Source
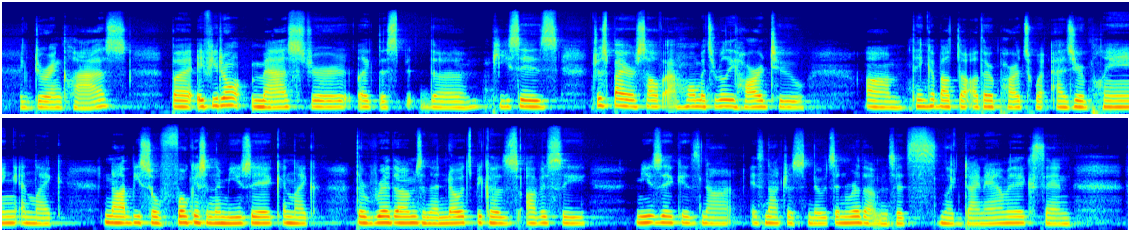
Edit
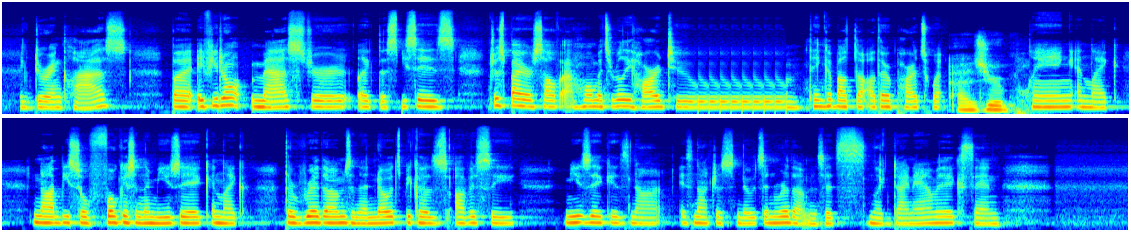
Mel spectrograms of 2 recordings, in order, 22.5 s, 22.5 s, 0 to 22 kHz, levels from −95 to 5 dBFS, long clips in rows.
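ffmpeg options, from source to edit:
-filter_complex "[0:a]asplit=13[s0][s1][s2][s3][s4][s5][s6][s7][s8][s9][s10][s11][s12];[s0]atrim=end=4.012[s13];[s1]atrim=start=5.038:end=8.002[s14];[s2]atrim=start=7.888:end=8.002[s15];[s3]atrim=start=7.888:end=8.002[s16];[s4]atrim=start=7.888:end=8.002[s17];[s5]atrim=start=7.888:end=8.002[s18];[s6]atrim=start=7.888:end=8.002[s19];[s7]atrim=start=7.888:end=8.002[s20];[s8]atrim=start=7.888:end=8.002[s21];[s9]atrim=start=7.888:end=8.002[s22];[s10]atrim=start=8.878:end=10.494[s23];[s11]atrim=start=10.49:end=10.99,asetpts=PTS-STARTPTS,asetrate=26901,aresample=44100[s24];[s12]atrim=start=10.986[s25];[s13][s14]acrossfade=d=0.004:c1=hsin:c2=hsin[s26];[s26][s15]acrossfade=d=0.004:c1=hsin:c2=hsin[s27];[s27][s16]acrossfade=d=0.004:c1=hsin:c2=hsin[s28];[s28][s17]acrossfade=d=0.004:c1=hsin:c2=hsin[s29];[s29][s18]acrossfade=d=0.004:c1=hsin:c2=hsin[s30];[s30][s19]acrossfade=d=0.004:c1=hsin:c2=hsin[s31];[s31][s20]acrossfade=d=0.004:c1=hsin:c2=hsin[s32];[s32][s21]acrossfade=d=0.004:c1=hsin:c2=hsin[s33];[s33][s22]acrossfade=d=0.004:c1=hsin:c2=hsin[s34];[s34][s23]acrossfade=d=0.004:c1=hsin:c2=hsin[s35];[s35][s24]acrossfade=d=0.004:c1=hsin:c2=hsin[s36];[s36][s25]acrossfade=d=0.004:c1=hsin:c2=hsin"

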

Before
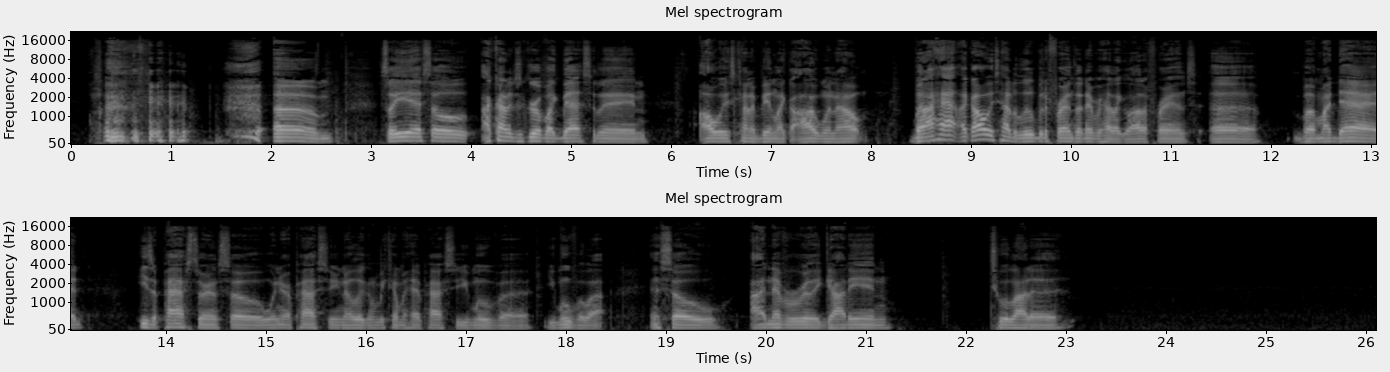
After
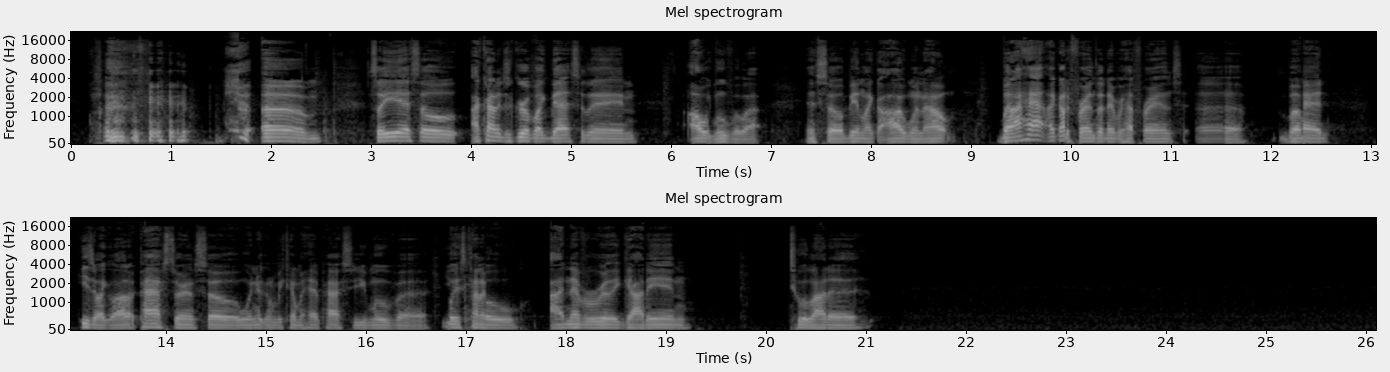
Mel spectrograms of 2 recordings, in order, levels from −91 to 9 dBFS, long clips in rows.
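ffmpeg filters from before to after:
-filter_complex "[0:a]asplit=15[s0][s1][s2][s3][s4][s5][s6][s7][s8][s9][s10][s11][s12][s13][s14];[s0]atrim=end=1.534[s15];[s1]atrim=start=1.53:end=1.79,asetpts=PTS-STARTPTS,asetrate=78057,aresample=44100[s16];[s2]atrim=start=1.786:end=6.482[s17];[s3]atrim=start=17.858:end=19.212[s18];[s4]atrim=start=6.838:end=9.062[s19];[s5]atrim=start=9.718:end=10.402[s20];[s6]atrim=start=10.758:end=11.332[s21];[s7]atrim=start=11.328:end=11.692,asetpts=PTS-STARTPTS,volume=0.266[s22];[s8]atrim=start=11.688:end=12.472[s23];[s9]atrim=start=12.918:end=13.892[s24];[s10]atrim=start=10.398:end=10.762[s25];[s11]atrim=start=13.888:end=15.172[s26];[s12]atrim=start=15.958:end=17.862[s27];[s13]atrim=start=6.478:end=6.842[s28];[s14]atrim=start=19.208[s29];[s15][s16]acrossfade=d=0.004:c1=hsin:c2=hsin[s30];[s30][s17]acrossfade=d=0.004:c1=hsin:c2=hsin[s31];[s31][s18]acrossfade=d=0.004:c1=hsin:c2=hsin[s32];[s32][s19]acrossfade=d=0.004:c1=hsin:c2=hsin[s33];[s33][s20]acrossfade=d=0.004:c1=hsin:c2=hsin[s34];[s34][s21]acrossfade=d=0.004:c1=hsin:c2=hsin[s35];[s35][s22]acrossfade=d=0.004:c1=hsin:c2=hsin[s36];[s36][s23]acrossfade=d=0.004:c1=hsin:c2=hsin[s37];[s37][s24]acrossfade=d=0.004:c1=hsin:c2=hsin[s38];[s38][s25]acrossfade=d=0.004:c1=hsin:c2=hsin[s39];[s39][s26]acrossfade=d=0.004:c1=hsin:c2=hsin[s40];[s40][s27]acrossfade=d=0.004:c1=hsin:c2=hsin[s41];[s41][s28]acrossfade=d=0.004:c1=hsin:c2=hsin[s42];[s42][s29]acrossfade=d=0.004:c1=hsin:c2=hsin"

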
